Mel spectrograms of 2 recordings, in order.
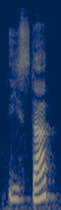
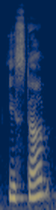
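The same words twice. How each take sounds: The two takes are said the same way.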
